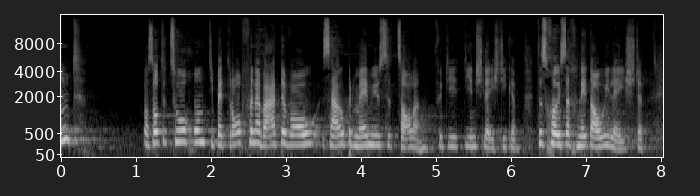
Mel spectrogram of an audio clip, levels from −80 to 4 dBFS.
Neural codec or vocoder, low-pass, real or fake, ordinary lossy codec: none; 14.4 kHz; real; none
